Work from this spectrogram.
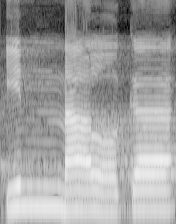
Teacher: Alif lamnya dibunyikan secara jelas atau jelas bunyi l-nya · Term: alif lam alqamariah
